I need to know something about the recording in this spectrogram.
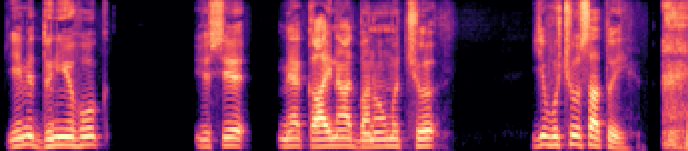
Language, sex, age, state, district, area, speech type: Kashmiri, male, 18-30, Jammu and Kashmir, Anantnag, rural, spontaneous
